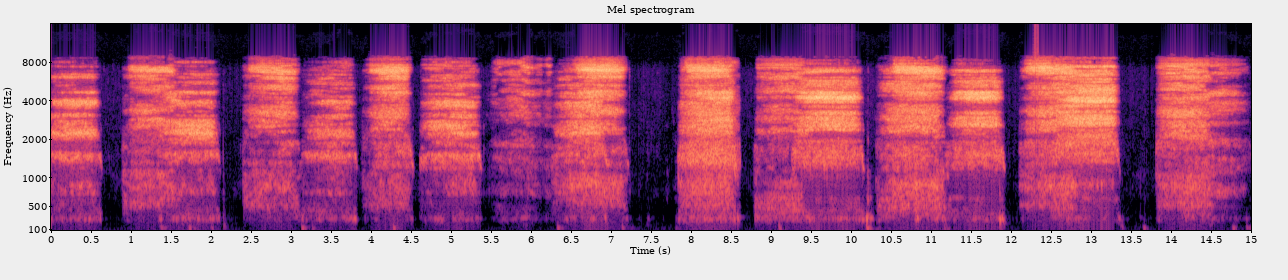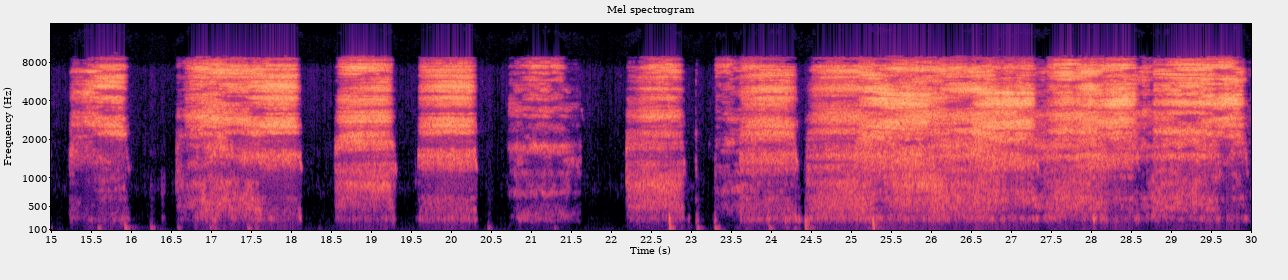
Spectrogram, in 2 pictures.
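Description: Barn owl chicks giving harsh, rasping hiss calls, the food-begging 'snoring' of nestlings, one after another with short gaps between them, running together into almost unbroken hissing over the last few seconds.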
